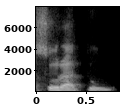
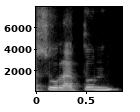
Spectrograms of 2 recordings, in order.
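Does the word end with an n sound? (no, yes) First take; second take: no; yes. First: The word ends in a plain vowel, no n. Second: The word ends with an added n sound. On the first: The speaker calls it right. "itu maka dibaca uh, suratu" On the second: The speaker calls it wrong. "nggak boleh juga dibaca suratun"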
